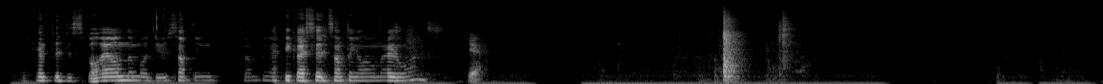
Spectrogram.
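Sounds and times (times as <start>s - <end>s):
speech: 0.4s - 5.0s
door opening to let a dog in: 6.0s - 8.2s
door handle and frame noise: 7.0s - 8.1s.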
